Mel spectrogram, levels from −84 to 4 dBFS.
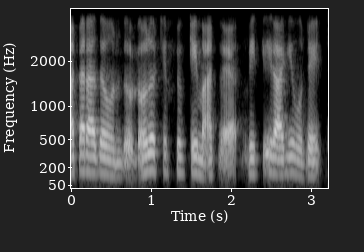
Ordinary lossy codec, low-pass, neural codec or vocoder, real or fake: none; 3.6 kHz; autoencoder, 22.05 kHz, a latent of 192 numbers a frame, VITS, trained on one speaker; fake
